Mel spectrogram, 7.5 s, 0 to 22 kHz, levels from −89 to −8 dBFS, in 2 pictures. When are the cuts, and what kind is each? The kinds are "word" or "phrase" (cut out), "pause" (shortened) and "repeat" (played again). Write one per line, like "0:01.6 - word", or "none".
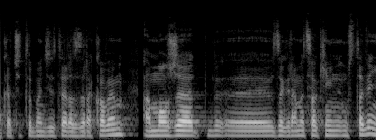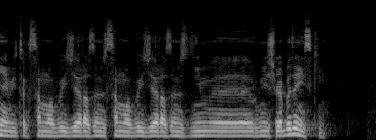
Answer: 0:01.4 - pause
0:04.8 - repeat
0:06.5 - word

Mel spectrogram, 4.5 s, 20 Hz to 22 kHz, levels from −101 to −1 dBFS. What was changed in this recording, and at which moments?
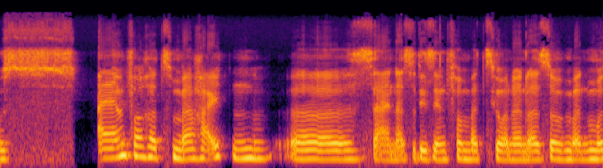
none

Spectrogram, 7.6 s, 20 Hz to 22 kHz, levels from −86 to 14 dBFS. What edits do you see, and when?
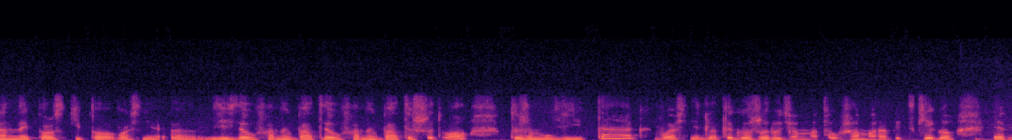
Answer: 0:02.4 - repeat
0:04.9 - phrase
0:05.8 - word

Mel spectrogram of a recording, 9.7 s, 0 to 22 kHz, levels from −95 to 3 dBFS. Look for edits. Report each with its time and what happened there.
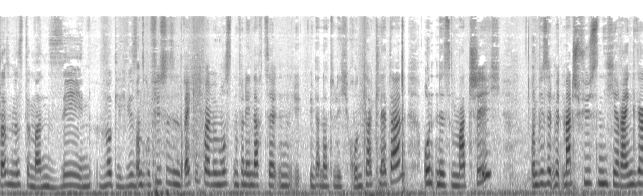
0:02.0 - phrase
0:04.7 - phrase
0:06.8 - word

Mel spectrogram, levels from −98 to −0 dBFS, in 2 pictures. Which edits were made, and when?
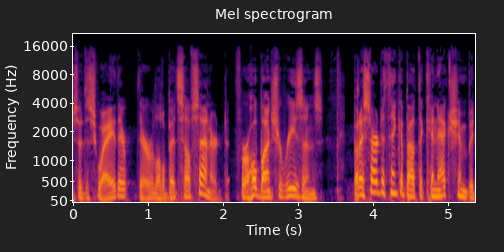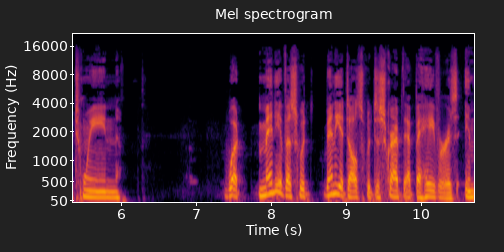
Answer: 0:02.1 - word
0:03.6 - pause
0:07.7 - pause

